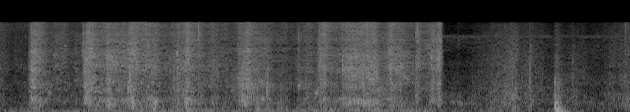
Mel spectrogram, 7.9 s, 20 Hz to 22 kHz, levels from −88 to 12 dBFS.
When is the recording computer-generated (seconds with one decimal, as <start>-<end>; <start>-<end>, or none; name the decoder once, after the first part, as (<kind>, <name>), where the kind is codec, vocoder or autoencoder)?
2.9-5.5 (codec, SNAC)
